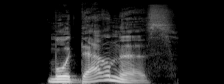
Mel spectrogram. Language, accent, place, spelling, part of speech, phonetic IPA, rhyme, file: German, Germany, Berlin, modernes, adjective, [moˈdɛʁnəs], -ɛʁnəs, De-modernes.ogg
- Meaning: strong/mixed nominative/accusative neuter singular of modern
